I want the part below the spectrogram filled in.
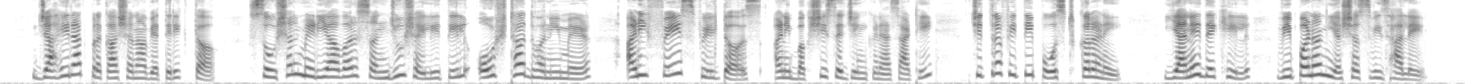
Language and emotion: Marathi, neutral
